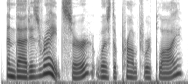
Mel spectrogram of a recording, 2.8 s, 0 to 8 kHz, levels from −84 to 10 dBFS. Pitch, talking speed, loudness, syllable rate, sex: 185 Hz, 190 wpm, -18 LUFS, 4.0 syllables/s, female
